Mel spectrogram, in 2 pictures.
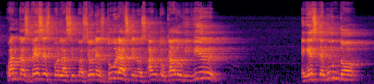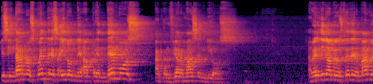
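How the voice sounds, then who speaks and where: High-voiced preacher in an echoey hall. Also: male voice, a bit bright, far from the mic. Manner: addresses the congregation as brothers and sisters, with questions to the listeners; acts out voices of children and believers in quotes. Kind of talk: sermon.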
